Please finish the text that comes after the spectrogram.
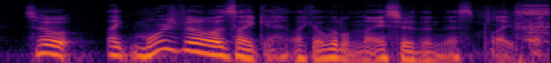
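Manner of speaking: soft, acted hesitant, innocent, serious, timid voice. Retelling what someone said to the speaker during a drive, mock-timid. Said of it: "Aaron says real timidly to me".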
